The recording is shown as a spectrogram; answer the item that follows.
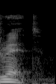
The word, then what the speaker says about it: read: Simple past tense of read is read. The spelling is the same, pronunciation changes.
